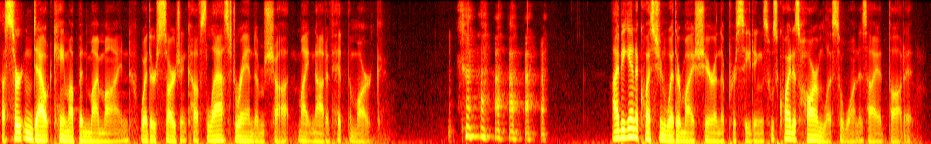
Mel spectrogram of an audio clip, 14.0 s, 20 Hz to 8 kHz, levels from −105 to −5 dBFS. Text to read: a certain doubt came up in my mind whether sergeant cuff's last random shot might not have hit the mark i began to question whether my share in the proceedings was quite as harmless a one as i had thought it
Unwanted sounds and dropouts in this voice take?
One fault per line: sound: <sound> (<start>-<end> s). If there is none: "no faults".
sound: laugh (6.7-8.3 s)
